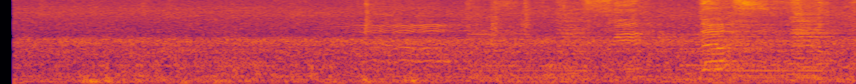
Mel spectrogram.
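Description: Steady low rumble of a moving train, heard from inside the carriage. Plucked acoustic guitar notes come in near the end.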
